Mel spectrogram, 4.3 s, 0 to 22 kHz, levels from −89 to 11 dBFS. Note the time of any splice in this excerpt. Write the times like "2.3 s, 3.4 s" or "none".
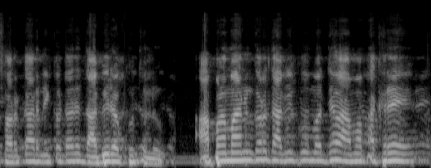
1.8 s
